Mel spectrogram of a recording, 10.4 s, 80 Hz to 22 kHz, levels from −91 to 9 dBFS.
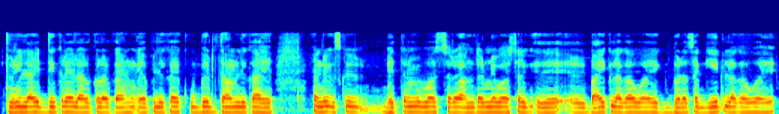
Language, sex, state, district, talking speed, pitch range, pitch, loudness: Hindi, male, Uttar Pradesh, Hamirpur, 215 wpm, 135-145 Hz, 140 Hz, -13 LUFS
